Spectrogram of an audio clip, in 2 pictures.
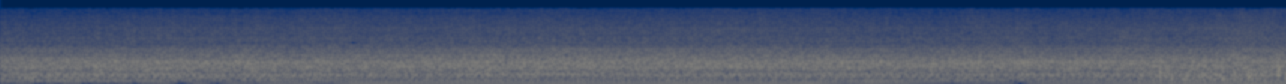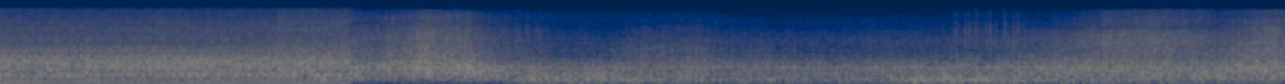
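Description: Steady wind and sea-water noise at sea with a low steady hum underneath. About eleven seconds in it changes to a quieter, softer wash of wind and water.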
